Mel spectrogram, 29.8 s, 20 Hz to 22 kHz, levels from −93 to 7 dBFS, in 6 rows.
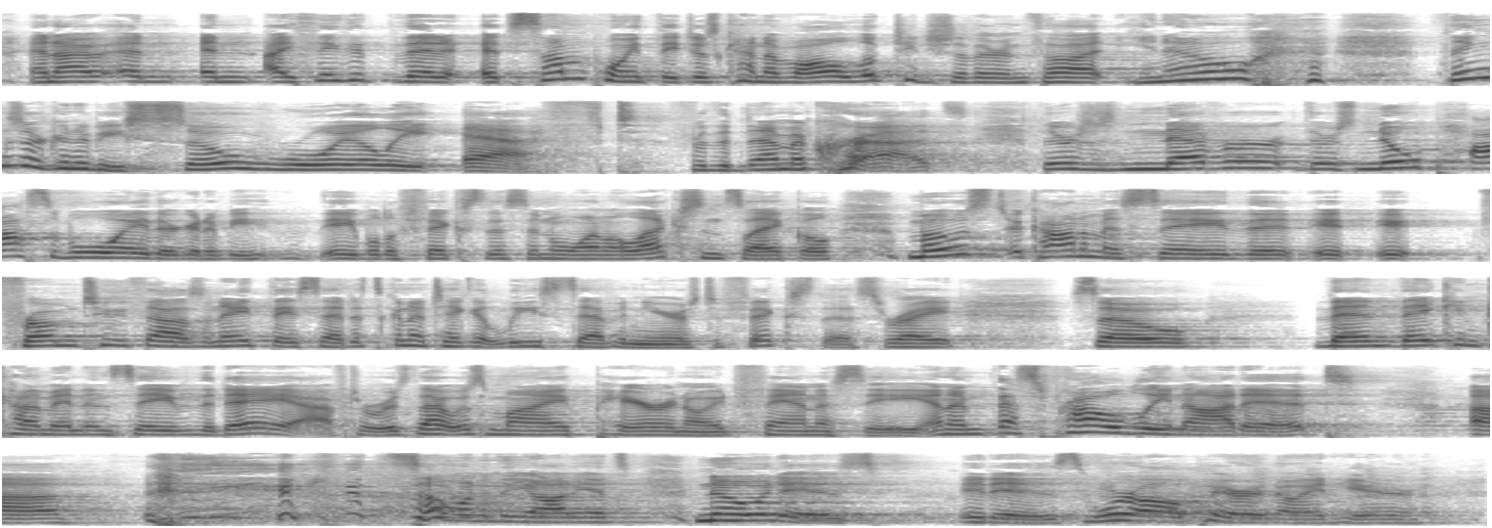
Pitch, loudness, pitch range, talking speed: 220 Hz, -26 LUFS, 190-260 Hz, 220 wpm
